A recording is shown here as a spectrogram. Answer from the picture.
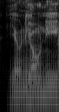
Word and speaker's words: Yoni: Is it Yoni? It's not like Yanni the singer. It's I'm not sure. Or the musician. Maybe Yanni. It would be a long O because the I. Yeah. Yoni.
